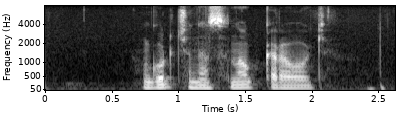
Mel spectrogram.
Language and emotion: Russian, neutral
